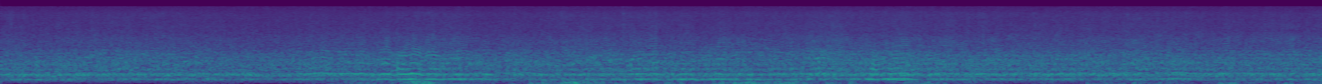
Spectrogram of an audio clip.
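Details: Bees making a natural buzzing sound, a thick droning hum that swells slightly near the middle as individual insects pass closer, steady and unbroken.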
